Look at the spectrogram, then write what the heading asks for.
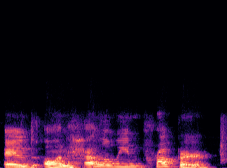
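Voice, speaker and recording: This young woman, a short story writer, talks slowly and animatedly in a fairly low voice during a casual podcast interview. The sound is lo-fi, and her manner is chatty and self-reflective.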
